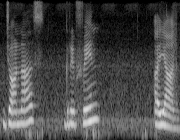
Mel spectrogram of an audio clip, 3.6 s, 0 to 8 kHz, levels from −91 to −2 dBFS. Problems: constant background noise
